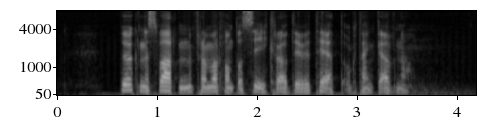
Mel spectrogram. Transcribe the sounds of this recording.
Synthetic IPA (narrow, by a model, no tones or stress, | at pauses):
b̥øːknəsʋæɾd̪n̩fɾɛməɾfɑnt̪ɑsiːkʰɾɛɑt̪ʰɪʋɪt̪ʰeːt̪ʰoːɡt̪ʰɛŋkəɛʋnə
